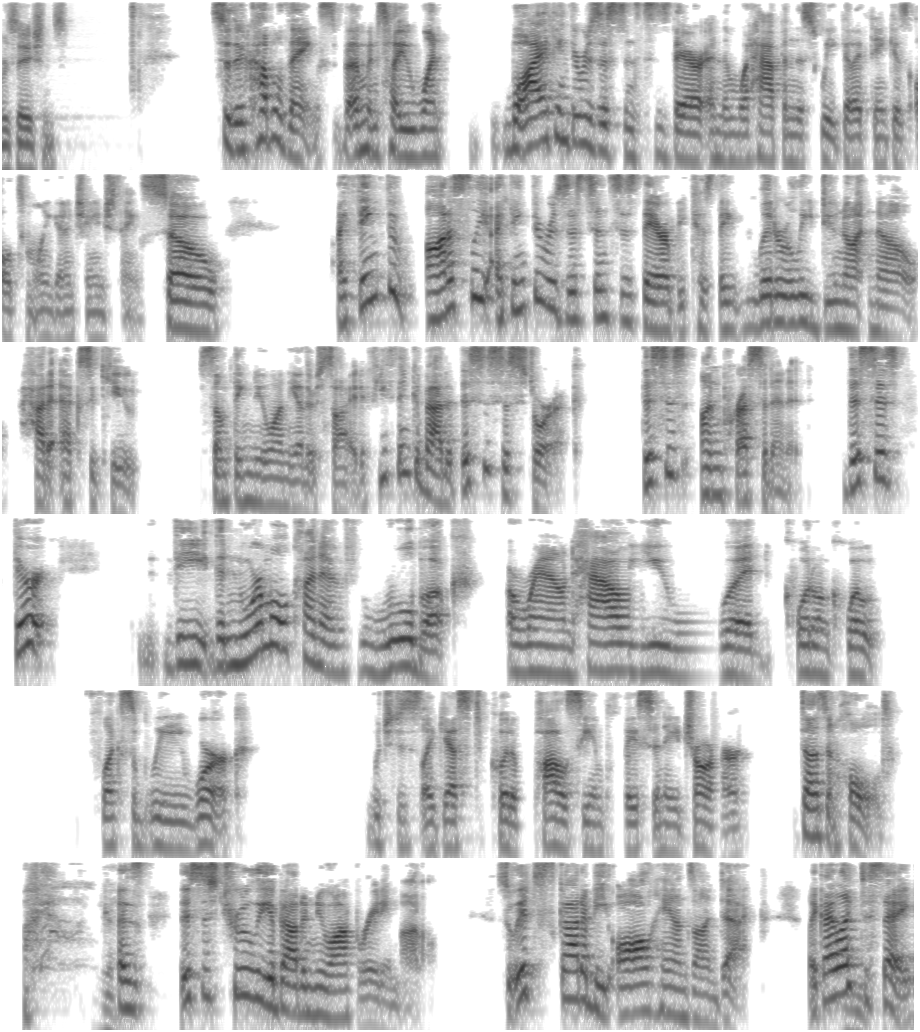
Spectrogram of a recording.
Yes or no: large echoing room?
no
